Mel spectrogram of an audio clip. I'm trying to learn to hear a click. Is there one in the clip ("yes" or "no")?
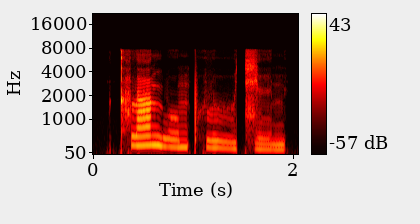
no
